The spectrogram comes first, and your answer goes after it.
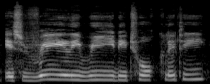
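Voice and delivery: slow, drawn-out attempt at a British accent; muddled mock accent. Vlogger reviewing a chocolate cookie, muddled British accent. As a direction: put on an unplaceable, would-be British accent. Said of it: "what this accent is".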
